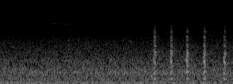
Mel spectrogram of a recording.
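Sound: chicken clucking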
